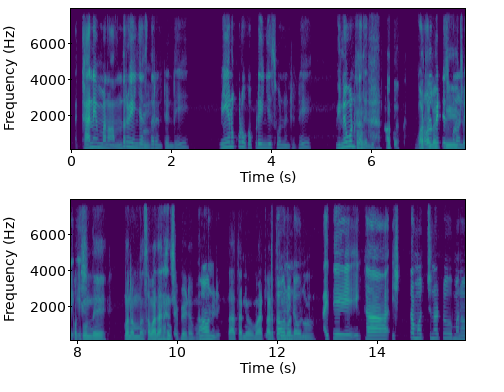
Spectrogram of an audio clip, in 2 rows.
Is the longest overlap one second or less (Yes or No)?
No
